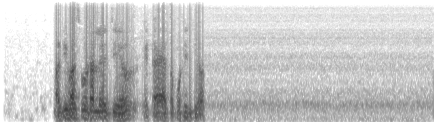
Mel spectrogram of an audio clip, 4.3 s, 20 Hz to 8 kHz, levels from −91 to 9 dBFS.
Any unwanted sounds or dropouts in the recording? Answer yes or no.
no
